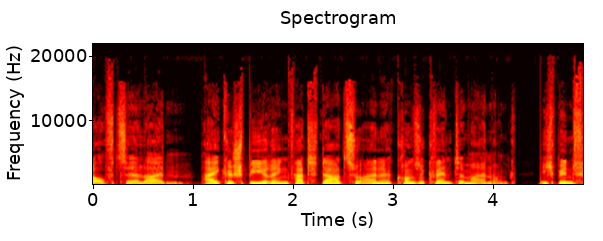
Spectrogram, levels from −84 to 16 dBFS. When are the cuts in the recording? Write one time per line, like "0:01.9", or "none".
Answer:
0:01.0
0:02.0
